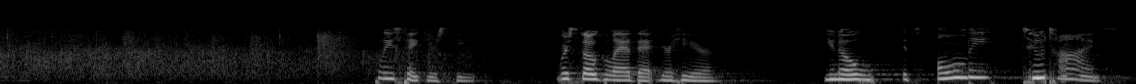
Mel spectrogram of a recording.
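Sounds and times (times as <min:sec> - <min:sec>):
audience hand clapping: 0:00.0 - 0:05.0
speech: 0:03.8 - 0:04.9, 0:05.6 - 0:07.3, 0:08.2 - 0:11.2.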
